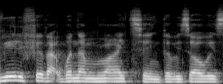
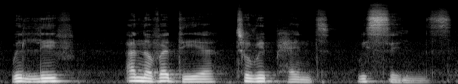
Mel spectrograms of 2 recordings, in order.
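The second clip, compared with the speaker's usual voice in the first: patois poem reading; 3 semitones higher than usual. Acted. Reads her patois poem aloud.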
